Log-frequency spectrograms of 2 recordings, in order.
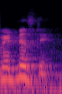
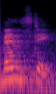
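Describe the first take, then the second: First: The first 'd' and middle syllable are pronounced. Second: The first 'd' is silent, two syllables. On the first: The speaker calls it wrong. "कई लोग इसे pronounce करते हैं" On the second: The speaker calls it right. "The right pronunciation is"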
